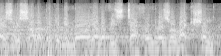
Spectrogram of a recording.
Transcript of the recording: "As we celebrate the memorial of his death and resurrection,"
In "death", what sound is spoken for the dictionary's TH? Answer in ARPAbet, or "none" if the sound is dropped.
TH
